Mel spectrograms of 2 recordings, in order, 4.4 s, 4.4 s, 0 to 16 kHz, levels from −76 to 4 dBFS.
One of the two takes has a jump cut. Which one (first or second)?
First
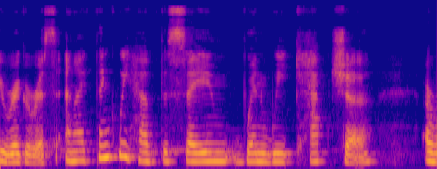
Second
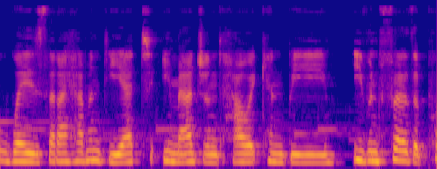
second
